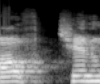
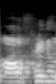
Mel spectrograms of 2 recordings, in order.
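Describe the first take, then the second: First: "অফচেন" as of-chen, t heard as ch; sounded t. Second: "অফেন" as off-en, no t; silent t. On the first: Teacher offers first option, "অফচেন" with the t sounded. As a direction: sound the middle consonant in "অফচেন". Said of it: "এটা দুইটা উচ্চারণই সঠিক". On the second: Teacher offers second option, "অফেন" with silent t. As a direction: drop the t from "অফেন". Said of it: "তখন এই টি এর সা". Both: Shown as a demonstration.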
